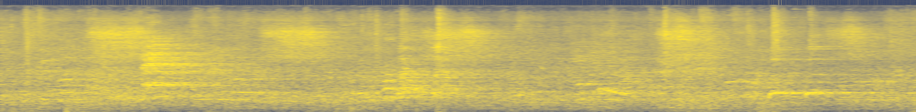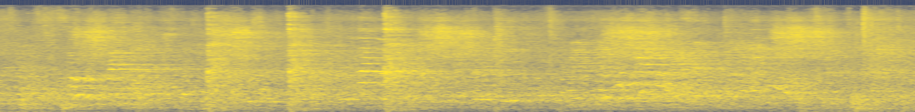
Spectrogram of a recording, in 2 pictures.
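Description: Gloved punches thud against bodies.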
